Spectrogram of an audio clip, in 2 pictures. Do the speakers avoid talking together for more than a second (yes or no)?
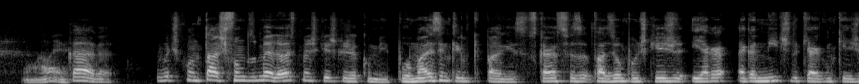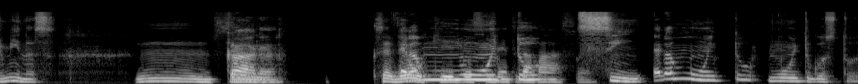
no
